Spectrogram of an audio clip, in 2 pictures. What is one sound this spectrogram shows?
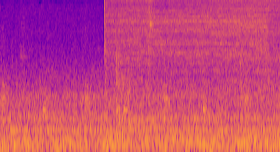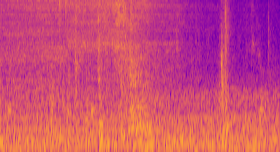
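A bus door closes with a hiss of air.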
